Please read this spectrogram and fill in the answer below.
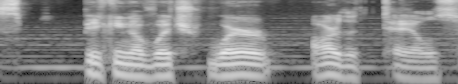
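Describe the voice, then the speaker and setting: In a put-on character voice, a man speaks very slowly with a fairly low pitch and monotone, flat intonation while faint music plays in the background. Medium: actual play.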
